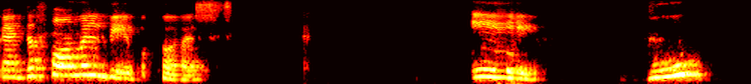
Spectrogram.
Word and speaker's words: et vous: So this is like the English alphabet A.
